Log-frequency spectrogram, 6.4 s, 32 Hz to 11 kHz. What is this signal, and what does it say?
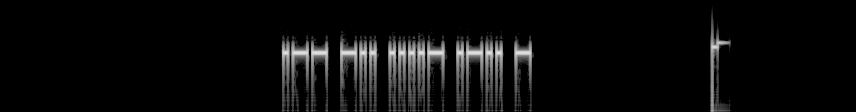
Morse code, heard as a keyed tone, about 31 wpm, 700 Hz. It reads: WD4LT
